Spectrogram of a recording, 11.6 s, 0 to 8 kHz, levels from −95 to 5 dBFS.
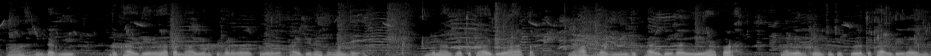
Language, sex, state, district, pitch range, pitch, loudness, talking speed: Hindi, male, Chhattisgarh, Kabirdham, 95-100 Hz, 100 Hz, -41 LUFS, 205 wpm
